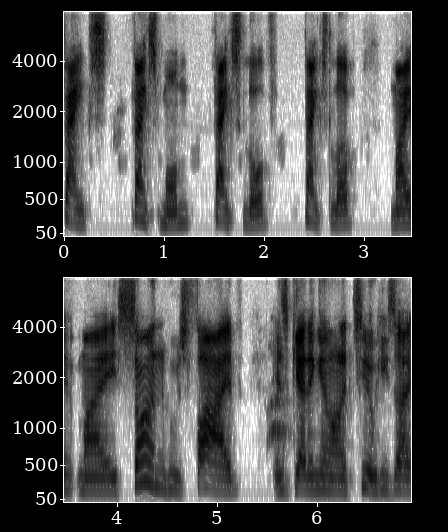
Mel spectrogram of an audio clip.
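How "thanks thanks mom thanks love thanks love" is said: put-on British cartoon-child voice. A parent imitates their daughter and her friends talking like Peppa Pig. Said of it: "they were talking like Peppa Pig".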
